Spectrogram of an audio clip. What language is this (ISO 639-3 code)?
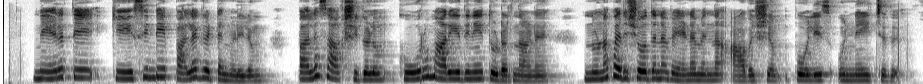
mal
